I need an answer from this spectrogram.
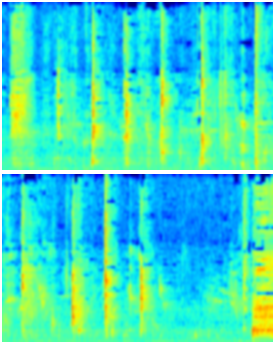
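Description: Close-miked chewing of a mouthful of braised beef: irregular wet smacks and mouth clicks, with one louder wet smack near the end.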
